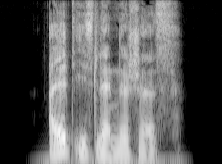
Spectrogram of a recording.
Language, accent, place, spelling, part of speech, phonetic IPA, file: German, Germany, Berlin, altisländisches, adjective, [ˈaltʔiːsˌlɛndɪʃəs], De-altisländisches.ogg
- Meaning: strong/mixed nominative/accusative neuter singular of altisländisch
